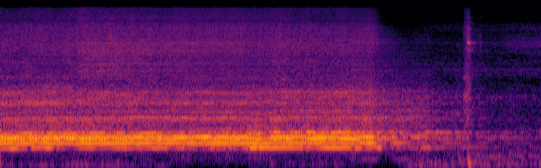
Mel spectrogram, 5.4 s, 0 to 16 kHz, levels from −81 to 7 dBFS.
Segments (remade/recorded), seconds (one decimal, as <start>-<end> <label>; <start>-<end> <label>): 0.0-1.7 recorded; 1.7-2.7 remade; 2.7-3.5 recorded; 3.5-4.3 remade; 4.3-5.4 recorded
